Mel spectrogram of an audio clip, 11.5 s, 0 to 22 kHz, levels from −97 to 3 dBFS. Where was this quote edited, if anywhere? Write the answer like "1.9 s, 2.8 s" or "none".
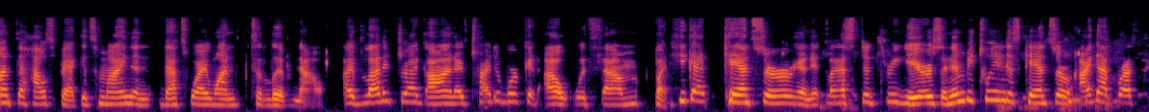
3.3 s, 6.9 s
